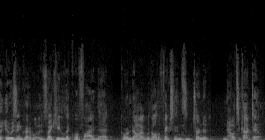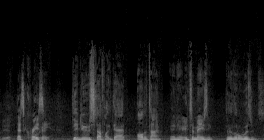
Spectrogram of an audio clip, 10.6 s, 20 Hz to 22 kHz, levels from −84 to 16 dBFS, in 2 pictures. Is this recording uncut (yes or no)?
yes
